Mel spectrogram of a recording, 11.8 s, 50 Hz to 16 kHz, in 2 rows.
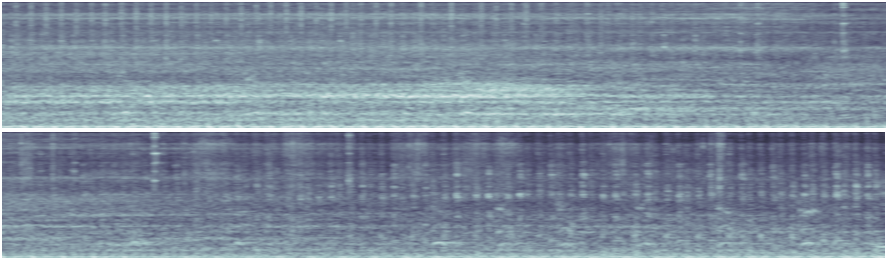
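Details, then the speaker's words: Ford F250 with a 302 V8, first running after about 12 years on old gas, possibly with water in it. Rough, lumpy, stumbling idle; at least two cylinders are misfiring on one bank, perhaps four in total. "I definitely can hear misfiring on this side at least on two"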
